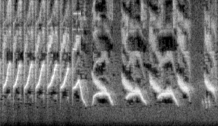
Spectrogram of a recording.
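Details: Bird singing outdoors: six rapid, evenly spaced rising chirps, then longer swooping whistles that curve down then up, each roughly half a second, in a clean, loud series.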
